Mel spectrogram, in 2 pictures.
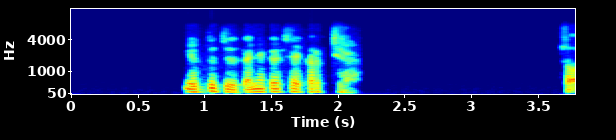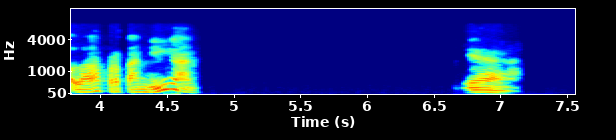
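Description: A man speaks through an online call, presenting calmly in short phrases.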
